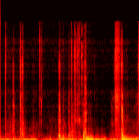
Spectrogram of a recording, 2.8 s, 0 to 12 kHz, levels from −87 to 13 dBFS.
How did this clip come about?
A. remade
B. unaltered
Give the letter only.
A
